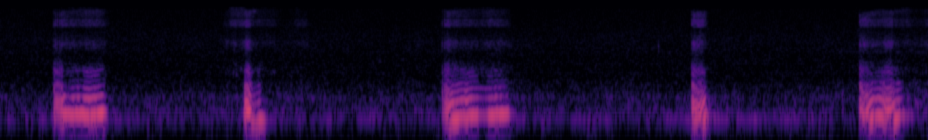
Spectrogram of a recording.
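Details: Sleeping Scottish Fold cat snoring indoors: five low, buzzy, harmonic-rich snores, each about half a second long, arriving every couple of seconds with quiet breathing pauses between, in an otherwise still room.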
